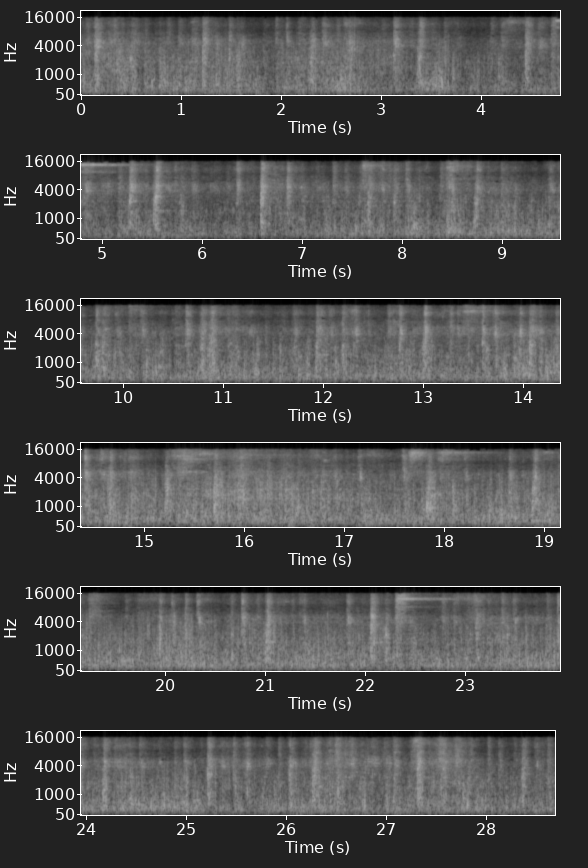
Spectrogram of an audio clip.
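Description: Passenger train coach running at speed, heard at the open window: a steady rumble of wheels on the track and rushing air, with frequent clicks of the wheels passing over rail joints.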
